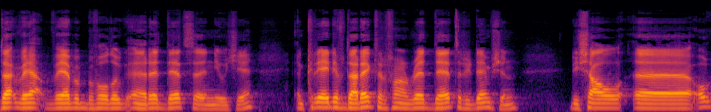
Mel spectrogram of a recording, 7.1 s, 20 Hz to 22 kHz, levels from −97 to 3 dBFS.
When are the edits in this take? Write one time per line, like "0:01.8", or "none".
none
